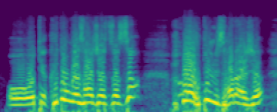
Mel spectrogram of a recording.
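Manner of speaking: loud, high, laughing question; laughing tease. Real, not acted. Preacher laughing at a congregation member, loud and high. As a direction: tease a listener through laughter.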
